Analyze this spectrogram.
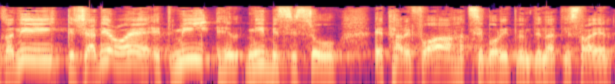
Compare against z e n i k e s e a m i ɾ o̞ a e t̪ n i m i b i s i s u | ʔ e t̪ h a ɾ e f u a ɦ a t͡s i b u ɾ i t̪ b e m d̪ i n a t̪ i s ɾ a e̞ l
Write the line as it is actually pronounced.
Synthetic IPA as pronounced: z a n i k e ʃ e a n i ɾ o̞ e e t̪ m i m i b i s i s u | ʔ e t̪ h a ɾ e f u a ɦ a t͡s i b u ɾ i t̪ b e m d̪ i n a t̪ i s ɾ a e̞ l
